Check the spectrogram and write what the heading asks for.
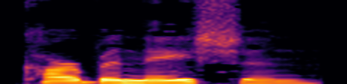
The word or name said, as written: carbonation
